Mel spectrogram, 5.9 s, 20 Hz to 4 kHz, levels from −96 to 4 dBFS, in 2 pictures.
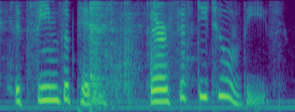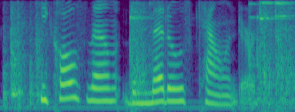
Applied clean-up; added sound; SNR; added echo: none; Chink, clink; 13 dB; none.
